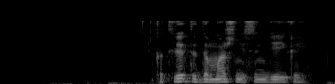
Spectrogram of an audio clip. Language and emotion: Russian, neutral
